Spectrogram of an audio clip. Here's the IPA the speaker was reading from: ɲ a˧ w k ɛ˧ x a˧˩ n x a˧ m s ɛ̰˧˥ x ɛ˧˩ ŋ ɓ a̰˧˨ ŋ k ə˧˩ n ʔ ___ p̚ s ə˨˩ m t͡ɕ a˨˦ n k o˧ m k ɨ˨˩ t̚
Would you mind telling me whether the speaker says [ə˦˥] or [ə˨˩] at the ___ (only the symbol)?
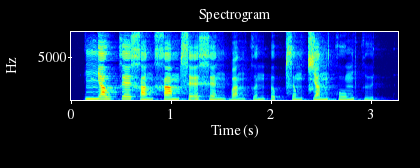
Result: ə˦˥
